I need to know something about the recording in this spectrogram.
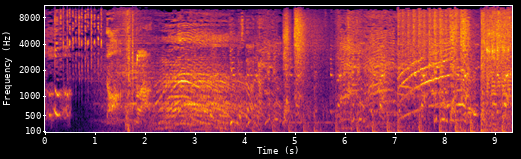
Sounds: inside a large room or hall, Speech, Music

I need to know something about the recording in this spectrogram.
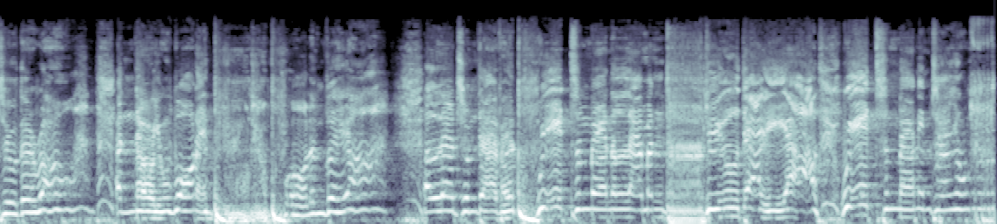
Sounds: Music

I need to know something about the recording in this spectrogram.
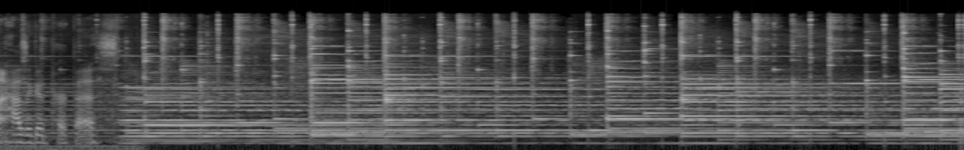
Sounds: Speech, Music

